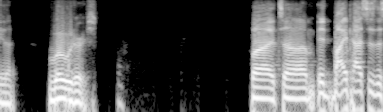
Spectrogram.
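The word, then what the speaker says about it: Wouters: just keeps saying whoa voters voters it's such a hard name to pronounce um yeah yeah w-o-u-t-e-r-s it's like routers but with a w yeah routers better routers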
